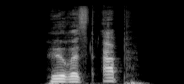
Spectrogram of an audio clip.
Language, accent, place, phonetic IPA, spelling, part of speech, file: German, Germany, Berlin, [ˌhøːʁəst ˈap], hörest ab, verb, De-hörest ab.ogg
- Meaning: second-person singular subjunctive I of abhören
